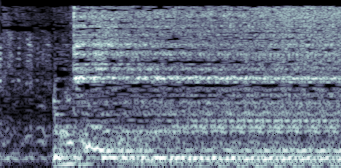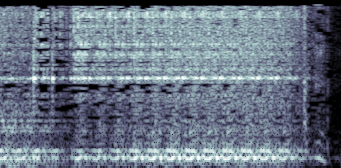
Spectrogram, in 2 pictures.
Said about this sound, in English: Well, that's way too much reverb. All right, let me try the farts with reverb. This is CD number one.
